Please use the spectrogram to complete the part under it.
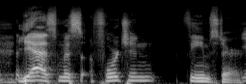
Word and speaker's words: Feimster: That is the right way to say it. – Oh. – Yeah, because how did you say it? – I didn't know. I said it was either Feimster or Feimster. – It looks like Feimster, but it's Feimster.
